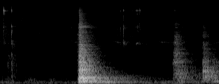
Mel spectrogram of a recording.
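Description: A single sharp knock about three-quarters of a second in, fading over most of a second, followed by a faint small knock near the end.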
